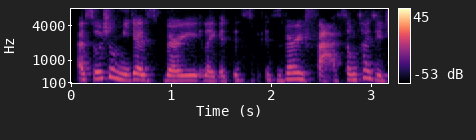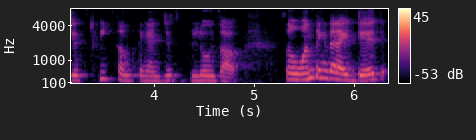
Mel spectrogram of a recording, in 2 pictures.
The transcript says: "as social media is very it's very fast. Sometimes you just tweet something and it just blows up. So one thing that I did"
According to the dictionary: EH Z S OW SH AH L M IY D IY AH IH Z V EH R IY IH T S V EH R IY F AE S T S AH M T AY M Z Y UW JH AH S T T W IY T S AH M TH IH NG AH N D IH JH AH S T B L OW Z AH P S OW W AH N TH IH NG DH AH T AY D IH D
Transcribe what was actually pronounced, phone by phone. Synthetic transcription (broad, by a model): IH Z S OW SH L M IY D IY AH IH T V EH R IY IH T S V EH R IY F AE S T S AH M T AY M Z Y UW JH AH S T T W IY T S AH M TH IH NG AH N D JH AH S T B L OW Z AH P S OW W AH N TH IH NG DH AH T AY D IH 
